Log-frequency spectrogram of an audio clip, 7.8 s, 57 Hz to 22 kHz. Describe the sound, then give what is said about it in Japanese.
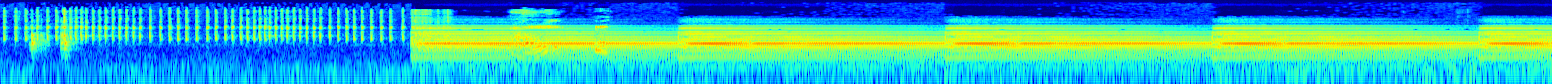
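A clock chimes the hour in steady, evenly spaced ringing strokes, each tone sustaining into the next, after a brief stretch of buzzy noise. A voice is briefly heard near the start of the chiming. “9回から11回時計が鳴るまで、ちょうど今は日記にあった地獄の時間というわけか。”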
